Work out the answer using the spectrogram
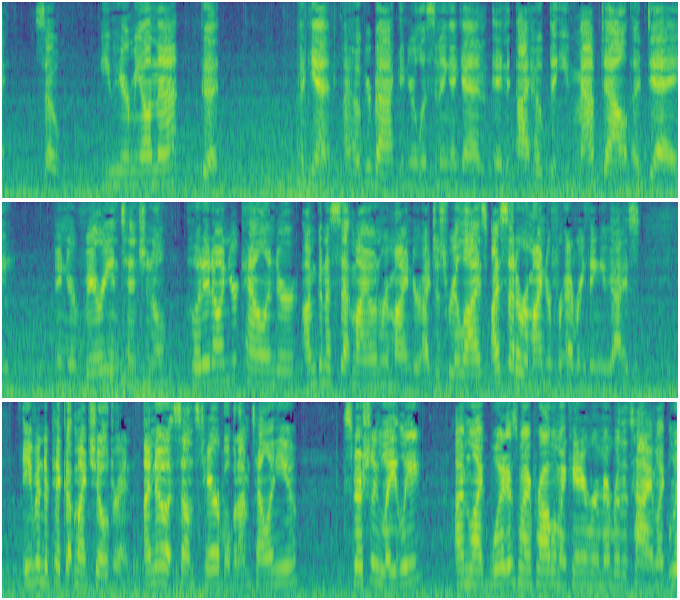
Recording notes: Car recording 2. I love doing these car recordings.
